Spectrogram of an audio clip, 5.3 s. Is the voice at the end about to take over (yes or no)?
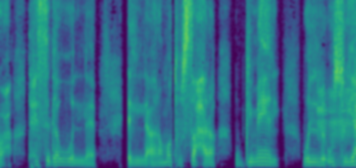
no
